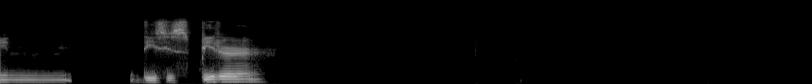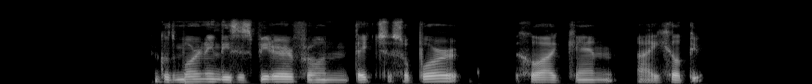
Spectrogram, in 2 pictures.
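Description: A man speaks clearly over an online call, with pauses between phrases.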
